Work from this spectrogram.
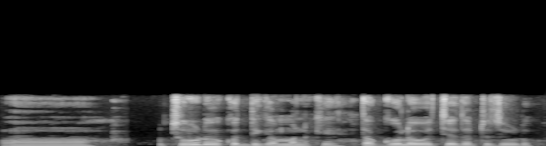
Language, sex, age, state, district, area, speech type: Telugu, male, 18-30, Andhra Pradesh, Krishna, rural, spontaneous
